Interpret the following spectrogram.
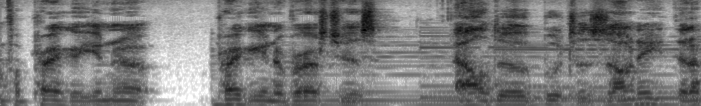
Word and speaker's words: Buttazzoni: So heading up the program for Prager University is Aldo Buttazzoni. Did I pronounce that correctly, Aldo?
